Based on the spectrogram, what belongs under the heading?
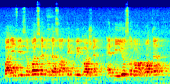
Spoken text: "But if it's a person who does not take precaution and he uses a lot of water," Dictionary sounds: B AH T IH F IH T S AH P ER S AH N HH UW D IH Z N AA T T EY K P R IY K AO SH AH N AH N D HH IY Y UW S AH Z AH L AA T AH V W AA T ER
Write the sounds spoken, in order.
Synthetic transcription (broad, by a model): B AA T IH F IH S AH P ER S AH N HH UW D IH S N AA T T EY K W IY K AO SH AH N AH N HH IY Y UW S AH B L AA AH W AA T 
